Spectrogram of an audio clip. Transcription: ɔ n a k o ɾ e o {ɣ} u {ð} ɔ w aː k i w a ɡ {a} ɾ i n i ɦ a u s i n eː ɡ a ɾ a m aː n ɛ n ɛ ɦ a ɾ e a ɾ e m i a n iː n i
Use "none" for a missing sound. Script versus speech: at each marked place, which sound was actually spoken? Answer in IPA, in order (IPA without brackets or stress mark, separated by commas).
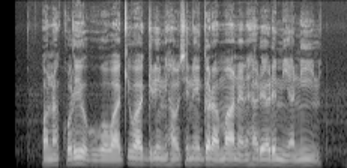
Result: ɣ, ɣ, i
